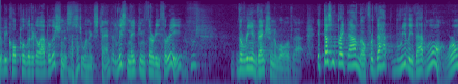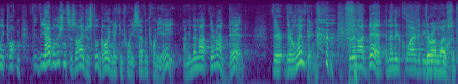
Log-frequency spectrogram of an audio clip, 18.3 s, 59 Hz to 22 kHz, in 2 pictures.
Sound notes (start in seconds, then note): 15.5 laughs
